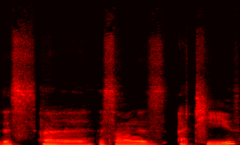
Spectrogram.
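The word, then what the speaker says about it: ATEEZ: uh the song is a tease and that's how you pronounce that a-t-e-z i don't know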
